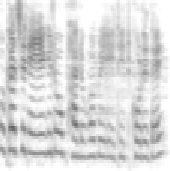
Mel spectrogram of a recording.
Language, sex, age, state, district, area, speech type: Bengali, female, 18-30, West Bengal, Dakshin Dinajpur, urban, spontaneous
